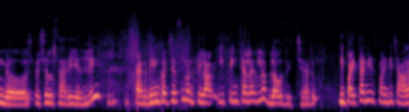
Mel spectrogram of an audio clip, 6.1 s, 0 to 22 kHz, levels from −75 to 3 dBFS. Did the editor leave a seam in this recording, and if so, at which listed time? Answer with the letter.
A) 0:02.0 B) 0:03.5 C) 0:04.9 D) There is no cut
C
